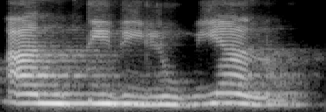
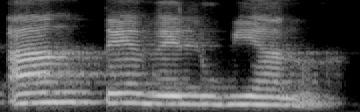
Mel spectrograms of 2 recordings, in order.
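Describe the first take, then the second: First: The second vowel is an i sound. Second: The second vowel is an e sound. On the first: The speaker calls it wrong. "Tenemos antidiluviano" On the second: The speaker calls it right. "lo correcto es antediluviano"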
